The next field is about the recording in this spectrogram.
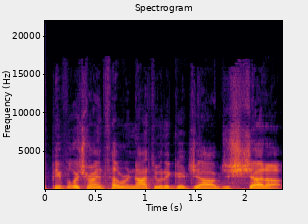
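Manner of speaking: ordinary talk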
